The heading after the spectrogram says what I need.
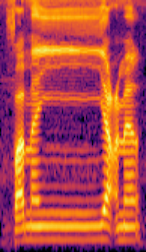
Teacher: hilang nun matinya, dimasukkan ke bunyi huruf ya. Faman ya'mal in nafa'atin mim ma'in min waliyin, begitu ya. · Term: idgham biguna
